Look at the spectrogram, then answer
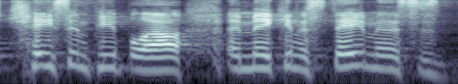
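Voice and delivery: normal talking voice

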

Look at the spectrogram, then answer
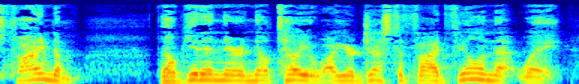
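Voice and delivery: normal talking voice

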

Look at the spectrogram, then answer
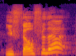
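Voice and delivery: high, loud disbelieving cry; you fell for that, really?; mock audience disbelief; incredulous. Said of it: "head nodding going".

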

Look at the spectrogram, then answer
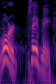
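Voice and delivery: loud high panicked plea; panicked cry. Retold or imitated. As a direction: shout it like men about to drown.

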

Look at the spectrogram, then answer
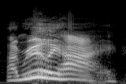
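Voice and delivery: loud, slow admission; loud confession. Retold or imitated. To the boss, loud slow admission. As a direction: blurt it out loud. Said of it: "And I go".

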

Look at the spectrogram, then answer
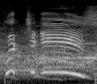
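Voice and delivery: yelled answer; shouting. Acted. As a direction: shout it back. Shouting back.

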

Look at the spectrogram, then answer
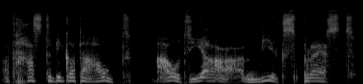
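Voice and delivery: put-on Reich in a German accent, eagerly expounding. Reich speaks, German-accented figure.

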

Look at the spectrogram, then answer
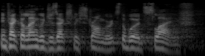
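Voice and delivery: ordinary talk, nothing marked

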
